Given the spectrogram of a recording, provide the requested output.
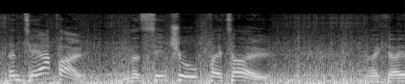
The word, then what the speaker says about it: Taupo: Moto, who is from Taupo, or as a lot of lazy people pronounce it, Taupo, in Taupo, in the Central Plateau.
